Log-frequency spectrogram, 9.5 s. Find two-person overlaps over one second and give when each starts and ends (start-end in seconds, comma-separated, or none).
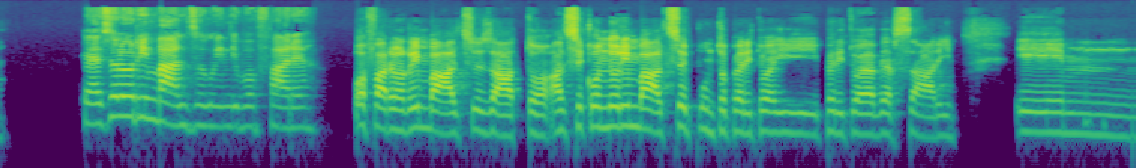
none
